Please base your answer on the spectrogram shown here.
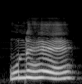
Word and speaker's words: उन्हें: यहाँ पे देखिए आधा न है तो इसको भी हम लोग तेजी में पढ़े, उन्हें, उन्हें, उन्हें नहीं, कैसे पढ़े, उन्हें।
